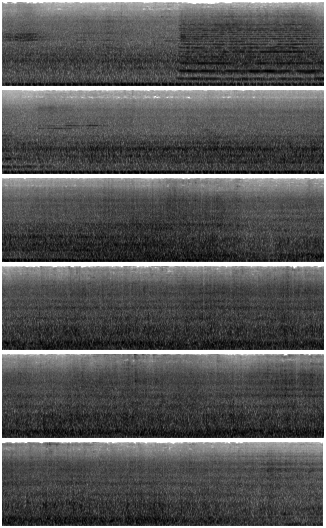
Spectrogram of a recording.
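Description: Diesel-hauled passenger train: the locomotive's engine running as it approaches, with one horn blast of about two seconds a few seconds in. Then the coaches run close past, their wheels clattering over the rail joints, and the sound eases off near the end as the train moves away.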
